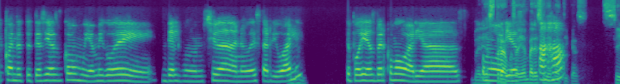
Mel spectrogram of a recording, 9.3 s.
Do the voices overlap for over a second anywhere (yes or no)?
yes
